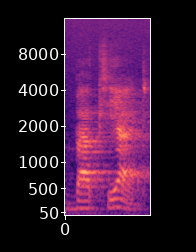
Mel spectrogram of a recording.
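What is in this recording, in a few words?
"backyard", Nigerian Pidgin, male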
